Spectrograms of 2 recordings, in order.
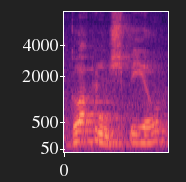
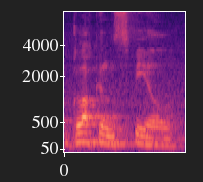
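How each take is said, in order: First: Glockenspiel said GLOCK-en-shpeel; first pronunciation. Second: Glockenspiel said GLOCK-en-speel; second pronunciation. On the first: Pronouncer offers a speller the first option, glockenspiel as GLOCK-en-shpeel. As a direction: say glockenspiel with a German "shp" before "eel". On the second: Pronouncer offers a speller the other option, glockenspiel as GLOCK-en-speel. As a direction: say glockenspiel with a plain "sp", no "sh". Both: Shown as a demonstration. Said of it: "You have two pronunciations".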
